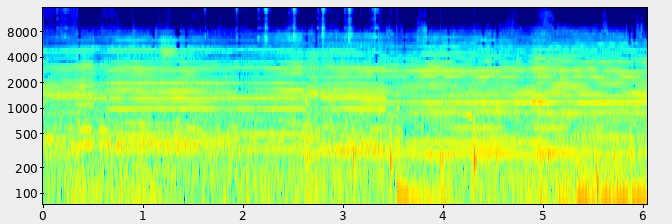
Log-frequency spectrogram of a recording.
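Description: Harmonium playing sustained chords, changing to a new chord about two and a half seconds in, as a new kirtan leader begins his kirtan.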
